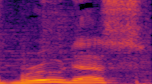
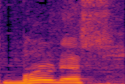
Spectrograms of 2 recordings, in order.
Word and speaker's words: Bryde's: This lady and another scientist noticed years ago that DNA samples from the Gulf whale seemed different from other Bryde's, pronounces Brutus. So B R Y D E S is pronounced Brutus.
